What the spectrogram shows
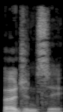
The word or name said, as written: urgency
